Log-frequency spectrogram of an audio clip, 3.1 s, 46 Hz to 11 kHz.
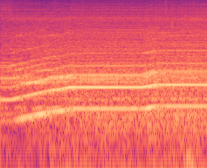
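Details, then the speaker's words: Nova Voyager DVR 58000 drill press spindle at about 2600 RPM, during a speed sweep: smooth steady whir rising and settling at a constant pitch, louder as speed increases; healthy motor. "2600 RPM I'm speaking maybe a little bit louder to compensate from the noise of this and once we start getting a lot faster it's going to get a little bit louder"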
